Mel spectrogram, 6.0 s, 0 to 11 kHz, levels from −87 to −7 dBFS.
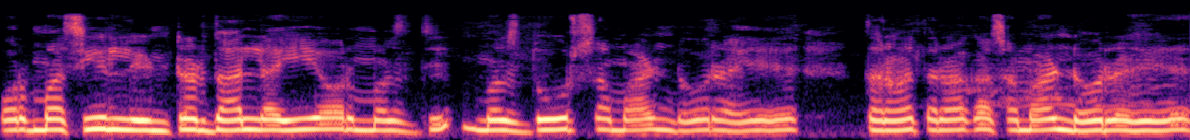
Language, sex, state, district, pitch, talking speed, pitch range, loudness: Hindi, male, Uttar Pradesh, Muzaffarnagar, 245 Hz, 190 wpm, 235-250 Hz, -13 LUFS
